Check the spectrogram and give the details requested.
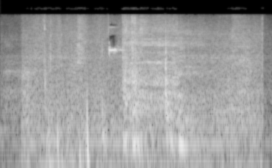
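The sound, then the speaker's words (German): A shop scale in a bulk-goods store prints a weight label after a customer's own container is weighed: a short burst of mechanical whirring and creaky clicking that runs for a couple of seconds, then stops, with no voices. “Das ist schon das Geräusch gewesen.”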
